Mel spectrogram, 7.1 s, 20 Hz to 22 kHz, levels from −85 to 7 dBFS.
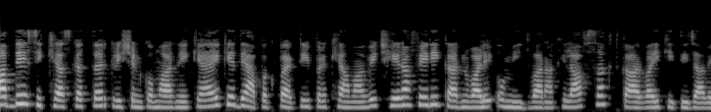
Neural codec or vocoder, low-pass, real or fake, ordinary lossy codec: none; 7.2 kHz; real; none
